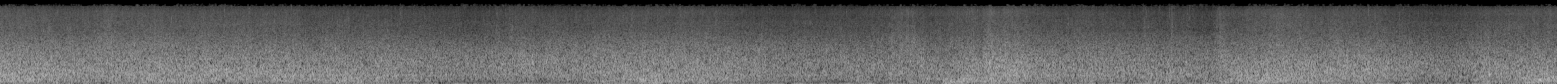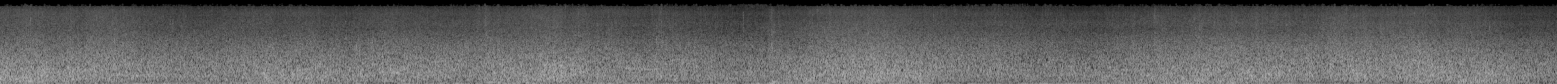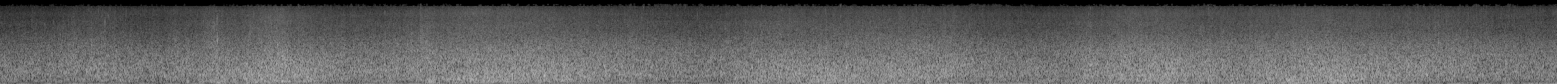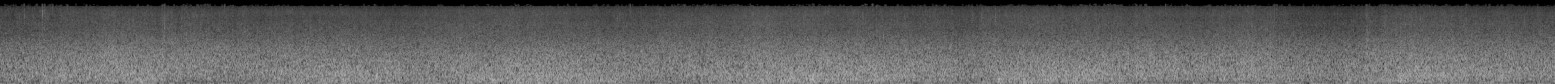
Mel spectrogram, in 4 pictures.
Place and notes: {
  "title": "Leamington, ON, Canada - Point Pelee",
  "date": "2022-05-21 13:34:00",
  "description": "Recorded at the southernmost tip of mainland Canada. Because of currents in the area, waves approach from both sides, though moreso from the west (right).\nZoom H6 w/ MS stereo mic head.",
  "latitude": "41.91",
  "longitude": "-82.51",
  "altitude": "172",
  "timezone": "America/Toronto"
}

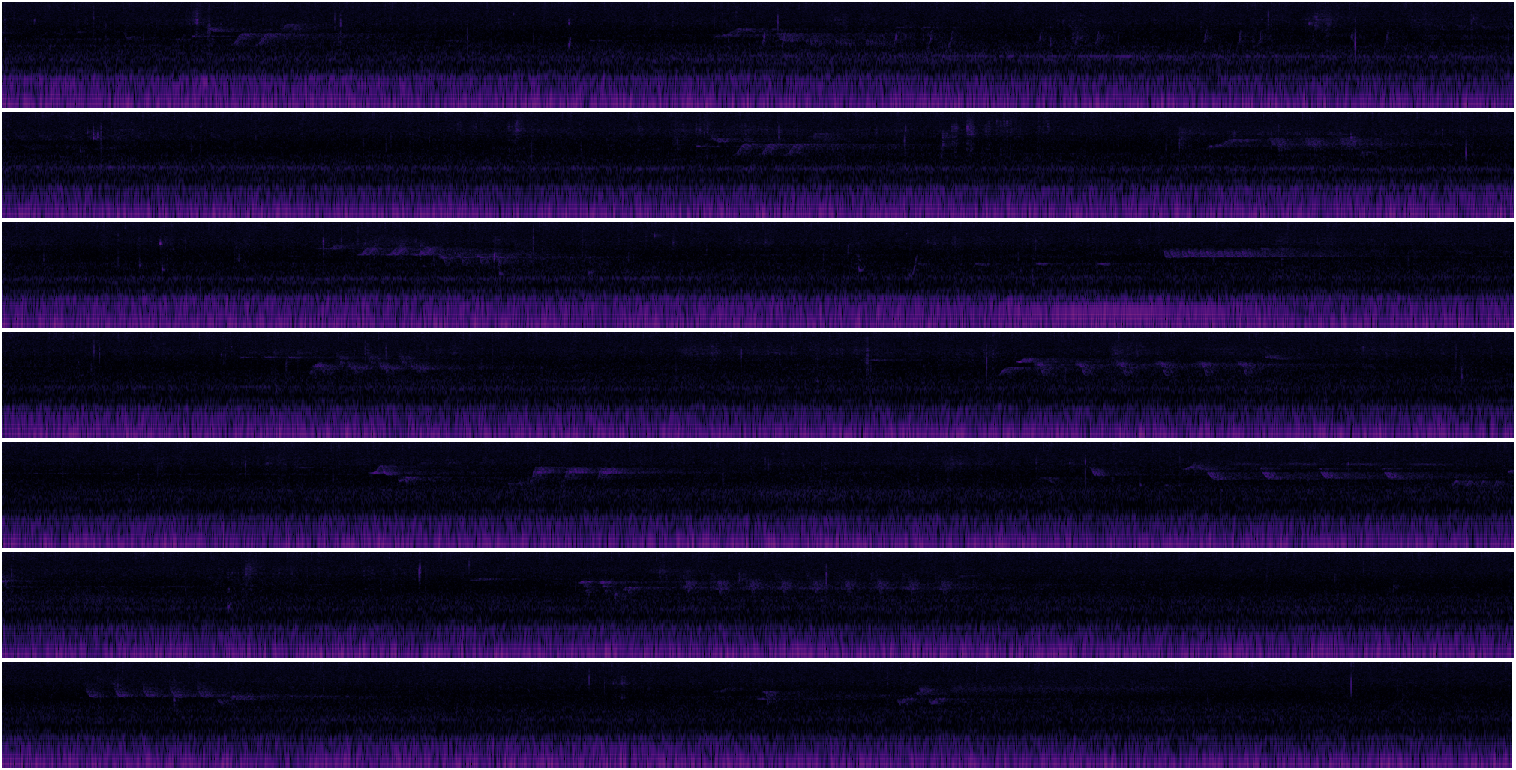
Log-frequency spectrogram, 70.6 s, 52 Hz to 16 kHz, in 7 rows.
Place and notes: {
  "title": "Berlin, Buch, Mittelbruch / Torfstich - midnight ambience /w curious animal",
  "date": "2021-05-15",
  "description": "midnight at the pond, Berlin Buch, Torfstich 1 (peat cut), a curious animal has discovered the microphones and starts an investigation.\n(excerpt of a steam log made with remote microphone)",
  "latitude": "52.65",
  "longitude": "13.50",
  "altitude": "57",
  "timezone": "Europe/Berlin"
}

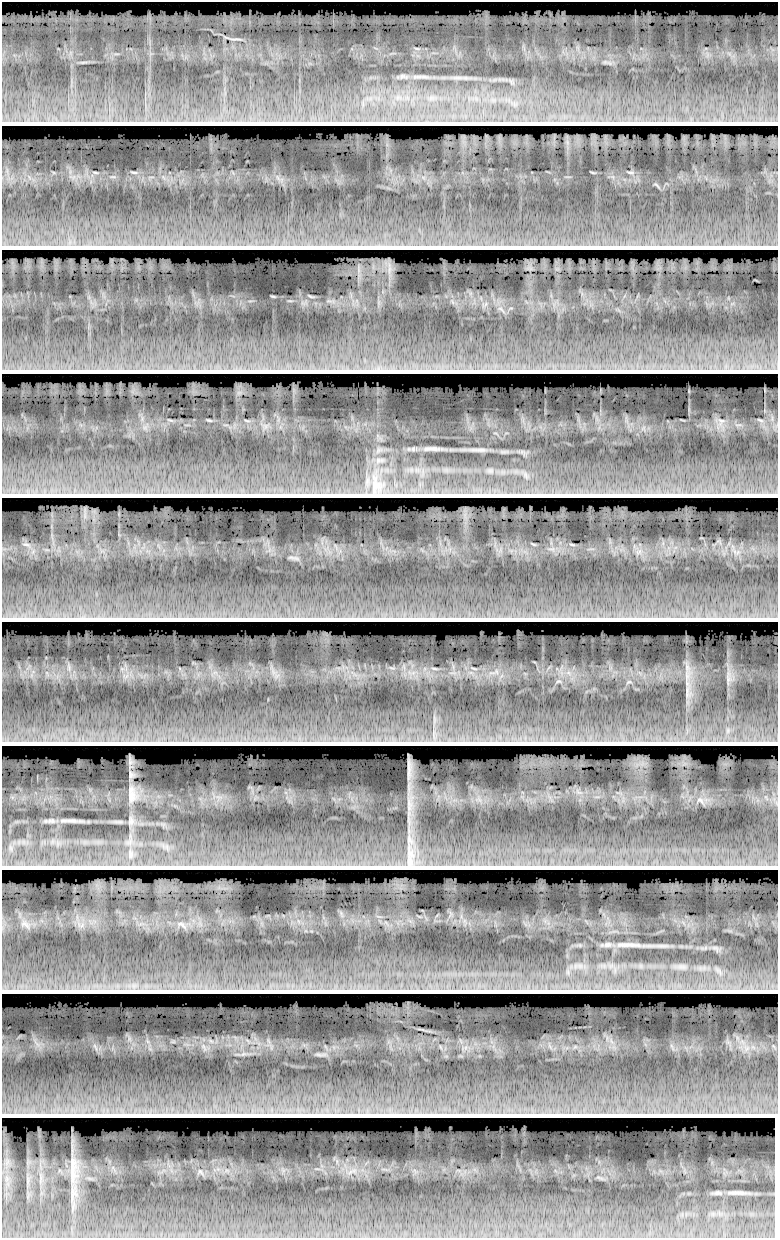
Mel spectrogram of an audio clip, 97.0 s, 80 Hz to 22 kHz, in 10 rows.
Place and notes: {
  "title": "Alois-Geißler-Straße, Köflach, Österreich - The noise in the flower meadow.",
  "date": "2020-04-28 05:34:00",
  "description": "The noise in the flower meadow.",
  "latitude": "47.04",
  "longitude": "15.08",
  "altitude": "468",
  "timezone": "Europe/Vienna"
}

